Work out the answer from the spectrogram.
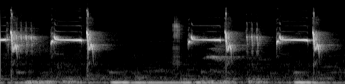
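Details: Red-headed prinia lure call: loud, high whistled notes, each a short flat tone opening with a sharp, buzzy burst. Notes come in pairs, about one every half second, over a low background rumble.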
